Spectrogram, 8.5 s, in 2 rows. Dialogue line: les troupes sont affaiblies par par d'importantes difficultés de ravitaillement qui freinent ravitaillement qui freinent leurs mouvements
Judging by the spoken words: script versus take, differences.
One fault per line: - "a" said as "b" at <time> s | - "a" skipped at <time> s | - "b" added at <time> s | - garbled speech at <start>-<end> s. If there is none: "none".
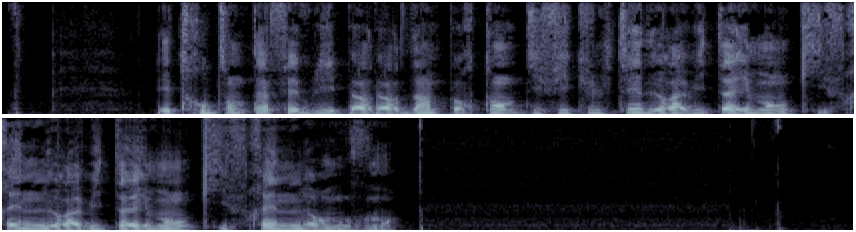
none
